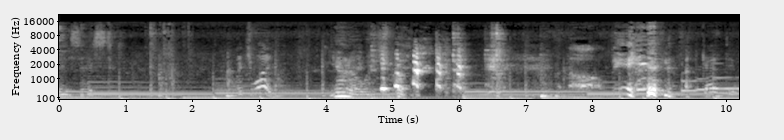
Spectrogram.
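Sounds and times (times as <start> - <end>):
speech: 3.1 - 3.4, 4.1 - 5.3, 8.5 - 9.3
laughter: 4.6 - 6.6, 8.4 - 9.7
dishes and cutlery clattering while being washed: 4.6 - 7.5.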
